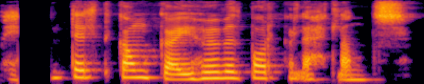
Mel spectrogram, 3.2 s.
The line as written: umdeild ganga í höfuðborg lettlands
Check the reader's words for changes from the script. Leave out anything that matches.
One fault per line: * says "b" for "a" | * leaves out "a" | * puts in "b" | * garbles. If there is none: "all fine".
all fine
